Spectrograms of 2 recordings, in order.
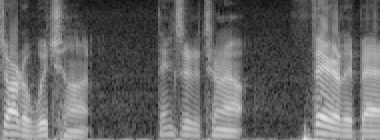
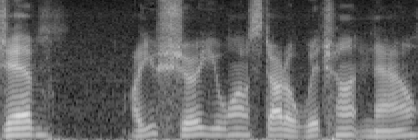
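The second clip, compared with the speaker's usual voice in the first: quiet voice, just loud enough to carry; 2 semitones higher, 4 dB quieter than usual. Squinting at jeb in a role-play, very low tone, still audible. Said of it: "say in a very low tone, I mean loud enough to be heard, but low".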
